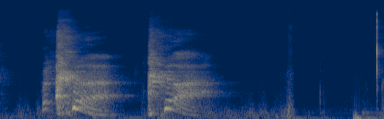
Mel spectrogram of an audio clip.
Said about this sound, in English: I'm going to sneeze and it's probably going to be extremely loud.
